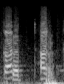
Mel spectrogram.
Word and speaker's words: कथक: कथक dance, कथक, इसके pronunciation कथक है। यस, कथक।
